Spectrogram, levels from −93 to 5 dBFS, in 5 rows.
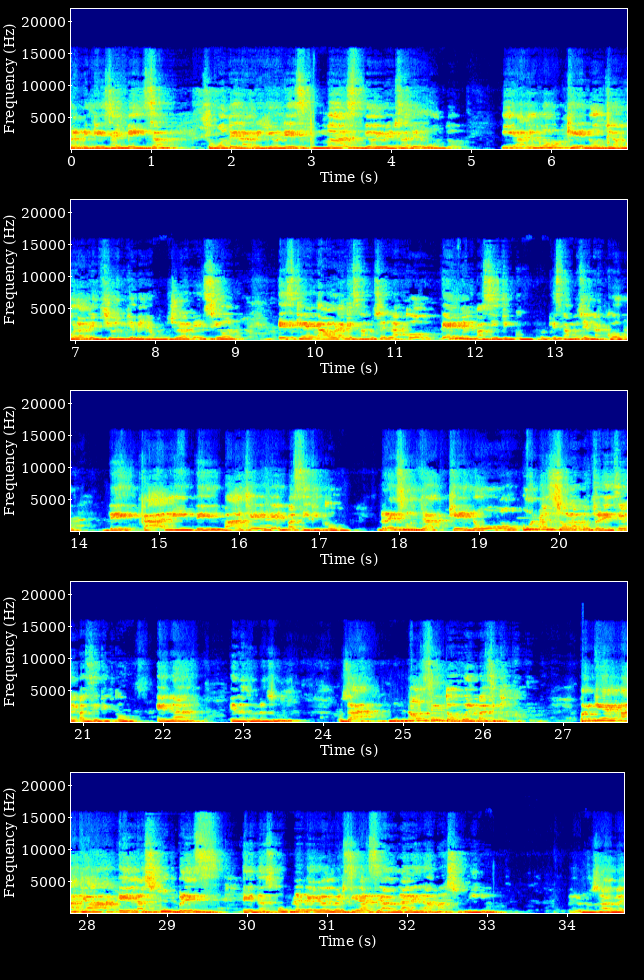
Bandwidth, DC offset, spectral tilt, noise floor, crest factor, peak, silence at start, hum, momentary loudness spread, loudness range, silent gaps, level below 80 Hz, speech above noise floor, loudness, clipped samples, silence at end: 16 kHz; under 0.1%; -4.5 dB/octave; -52 dBFS; 14 dB; -2 dBFS; 0 s; none; 7 LU; 3 LU; none; -78 dBFS; 37 dB; -15 LUFS; under 0.1%; 0 s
